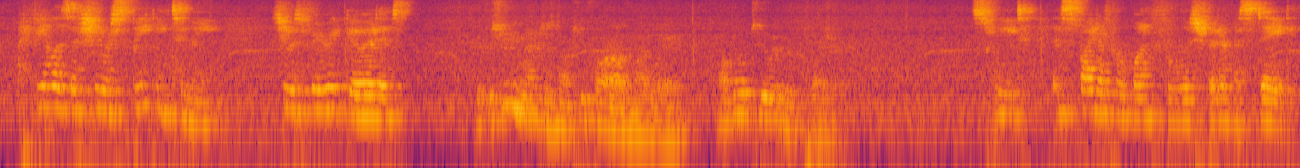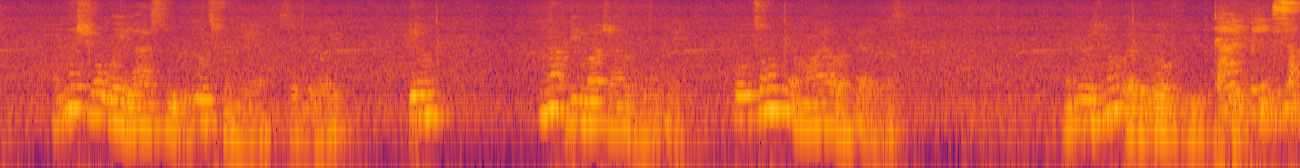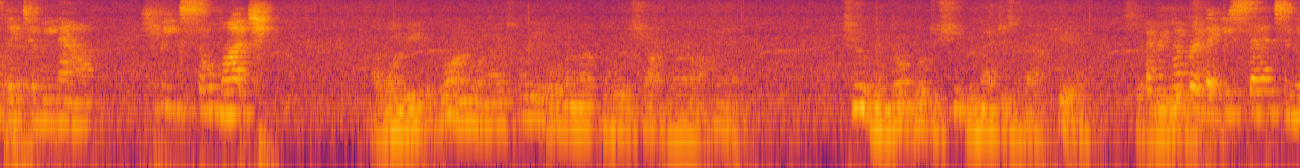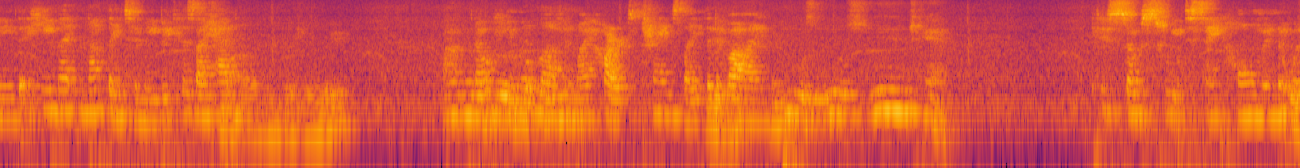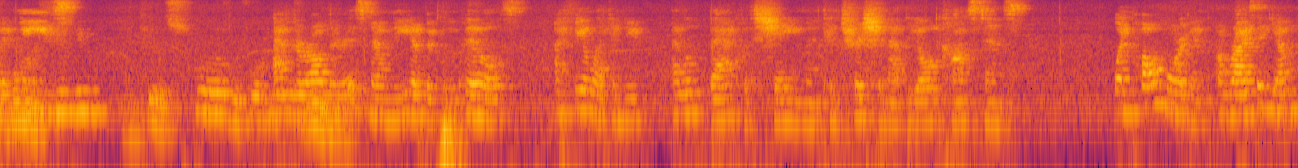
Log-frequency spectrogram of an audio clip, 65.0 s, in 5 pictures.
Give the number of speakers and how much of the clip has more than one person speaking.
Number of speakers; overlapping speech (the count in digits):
2, about 9%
